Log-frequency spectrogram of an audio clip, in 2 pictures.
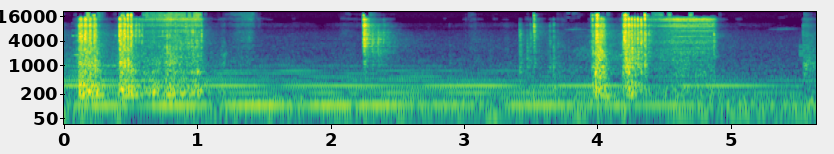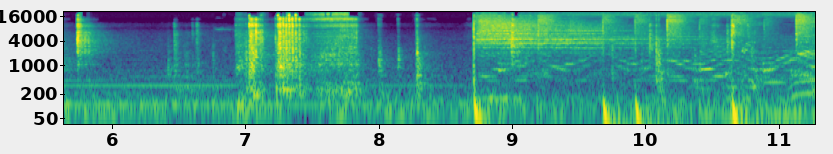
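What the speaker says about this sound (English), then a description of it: "use a 10mm socket to remove the bolts holding the driver pulley cover in" A 10mm socket works bolts loose from the driver pulley cover on a Landmaster UTV, giving close, irregular metallic clicks and ratcheting taps, then a busier stretch of rattling near the end.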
